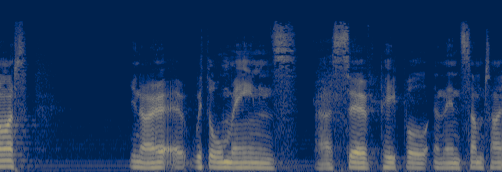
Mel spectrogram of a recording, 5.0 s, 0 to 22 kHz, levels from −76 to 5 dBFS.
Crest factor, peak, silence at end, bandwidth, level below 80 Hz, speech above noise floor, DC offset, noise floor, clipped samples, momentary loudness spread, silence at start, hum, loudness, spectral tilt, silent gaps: 18 dB; -10 dBFS; 0 s; 13.5 kHz; -58 dBFS; 32 dB; under 0.1%; -59 dBFS; under 0.1%; 11 LU; 0 s; 50 Hz at -60 dBFS; -29 LUFS; -5.5 dB/octave; none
